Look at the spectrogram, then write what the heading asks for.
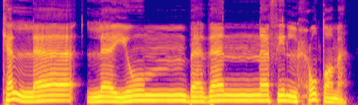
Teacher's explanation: the noon and ba, when they follow one another in the same word, you don't pronounce noon, but you pronounce meem.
